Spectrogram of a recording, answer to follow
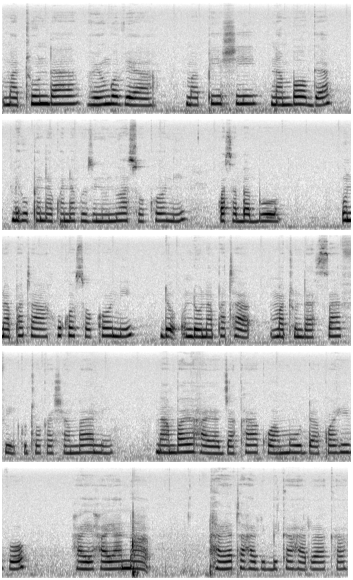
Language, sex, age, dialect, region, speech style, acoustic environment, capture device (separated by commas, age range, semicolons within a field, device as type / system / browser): Swahili, female, 18-24, Kenya - Nairobi Sheng-influenced, Kenya, relaxed; focused, traffic; nature, desktop / Windows / Chrome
